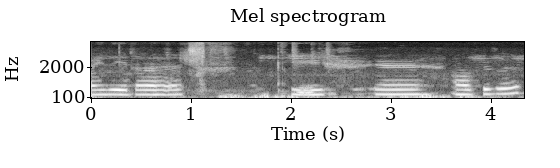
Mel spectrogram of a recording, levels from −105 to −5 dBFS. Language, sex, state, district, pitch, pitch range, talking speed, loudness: Hindi, female, Bihar, Katihar, 245 Hz, 235-250 Hz, 110 wpm, -14 LUFS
